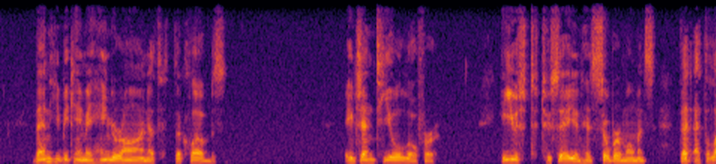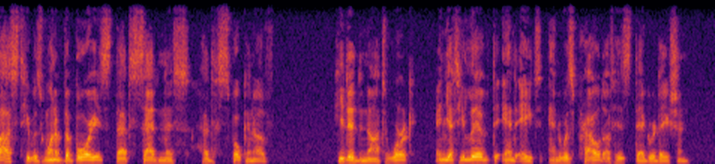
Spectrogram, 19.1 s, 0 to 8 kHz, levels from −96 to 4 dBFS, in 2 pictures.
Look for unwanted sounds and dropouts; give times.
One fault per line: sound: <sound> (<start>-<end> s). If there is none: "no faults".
no faults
